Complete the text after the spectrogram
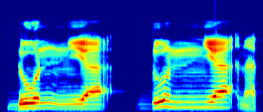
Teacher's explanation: tapi harus dibaca Idhar Idhar itu dalam artian jelas Apanya yang harus dibaca jelas yaitu Nun sukunnya atau tanwinnya seperti di sini dunia dunia tidak boleh dibaca Dua tapi dunia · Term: izhar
